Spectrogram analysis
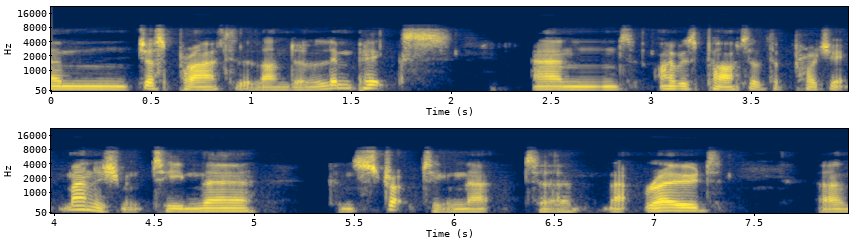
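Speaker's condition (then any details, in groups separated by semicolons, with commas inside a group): No condition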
